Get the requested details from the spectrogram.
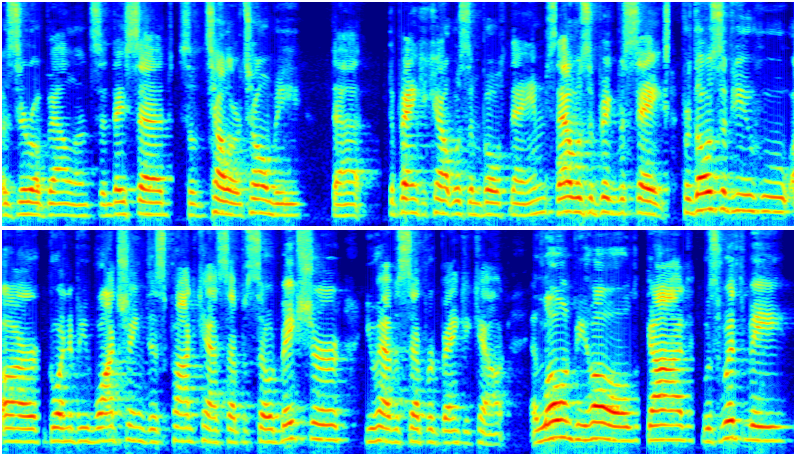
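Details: Adult woman speaking; normal speech.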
